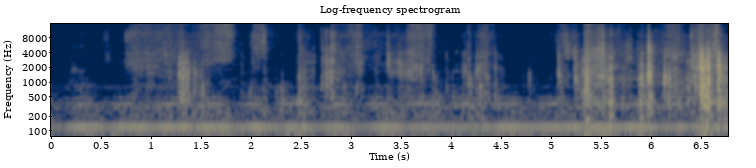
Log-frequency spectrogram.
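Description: Paper rustling and crinkling as the pages of a handmade junk journal are handled and turned, louder near the end, over a low steady hum.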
